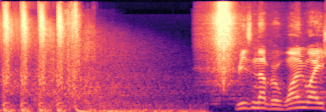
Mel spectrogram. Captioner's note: swooshing sound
